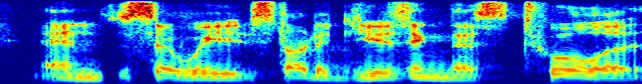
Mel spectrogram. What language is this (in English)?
English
